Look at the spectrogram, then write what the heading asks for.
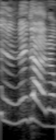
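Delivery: put-on excited little boy voice, squealed high and thrilled.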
